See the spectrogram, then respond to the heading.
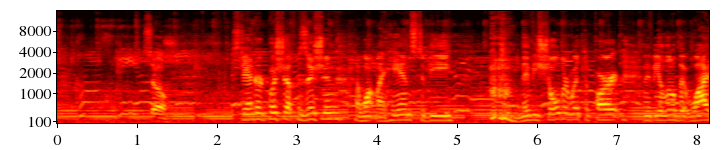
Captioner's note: clears throat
